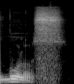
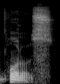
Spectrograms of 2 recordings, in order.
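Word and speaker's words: بولس: If you go to the interpretation, you will see that this is Bulos, which is the way of Muslims, they say and pronounce the name of Paul. In Arabic, we call him Polos.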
